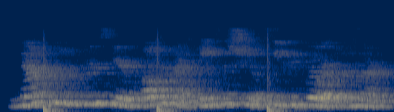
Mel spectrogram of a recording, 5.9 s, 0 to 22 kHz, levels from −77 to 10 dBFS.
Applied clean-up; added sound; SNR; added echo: none; Bass drum; 9 dB; reverberation time 2.0 s.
